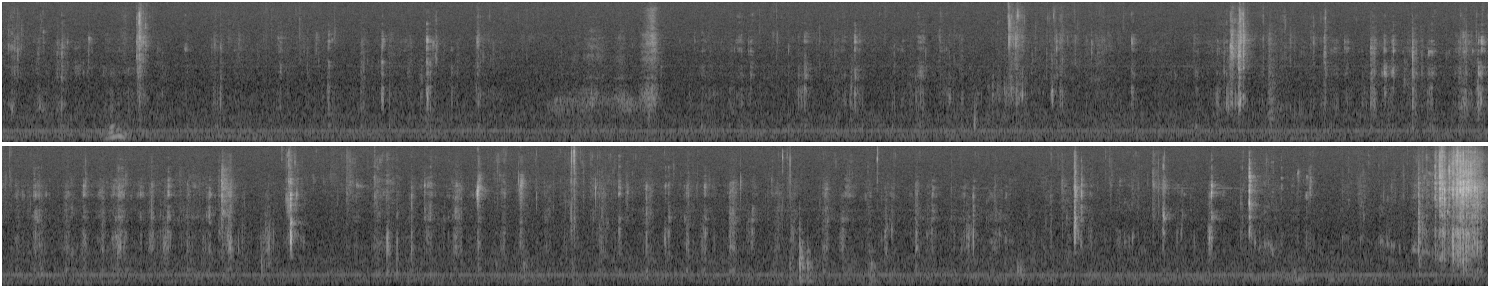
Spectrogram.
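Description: Close-up mouth sounds of a man eating crispy deep-fried pork and stir-fried cabbage: soft scattered chewing and smacking clicks, then a loud crisp crunch near the end as he bites into the crackling pork.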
